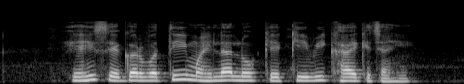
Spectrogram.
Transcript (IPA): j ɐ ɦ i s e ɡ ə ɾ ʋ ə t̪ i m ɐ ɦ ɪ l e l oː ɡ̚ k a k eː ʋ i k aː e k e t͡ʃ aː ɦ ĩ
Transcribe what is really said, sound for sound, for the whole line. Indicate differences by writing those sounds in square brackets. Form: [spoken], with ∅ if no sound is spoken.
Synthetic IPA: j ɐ ɦ i s e ɡ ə ɾ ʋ ə t̪ i m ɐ ɦ ɪ l [a] l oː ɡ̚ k [e] k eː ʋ i [kʰ] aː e k e t͡ʃ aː ɦ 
